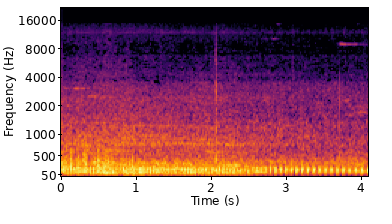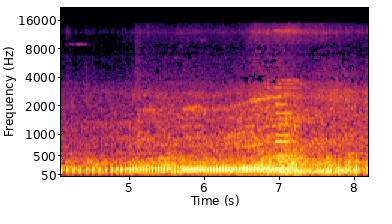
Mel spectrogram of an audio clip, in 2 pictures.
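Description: Motorcycle engine running at low speed in slow street traffic, with a clear rapid putt-putt pulse through the middle. A brief higher-pitched sound cuts in about seven seconds in.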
